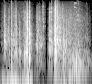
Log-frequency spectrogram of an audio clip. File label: ar reload empty rotate; weapons; gmod; viper; scharlie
